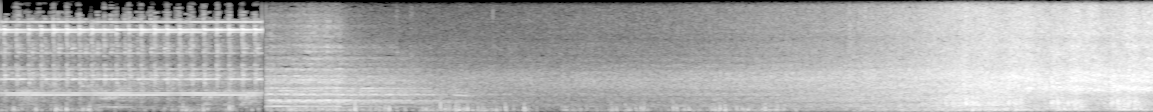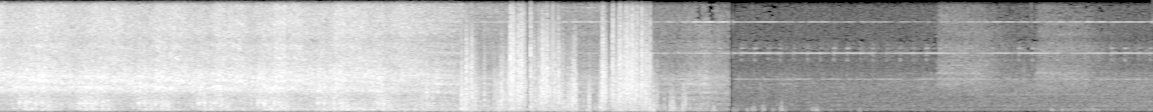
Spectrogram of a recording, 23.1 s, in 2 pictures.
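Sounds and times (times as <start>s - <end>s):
passenger train rushing past: 2.7s - 18.8s.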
